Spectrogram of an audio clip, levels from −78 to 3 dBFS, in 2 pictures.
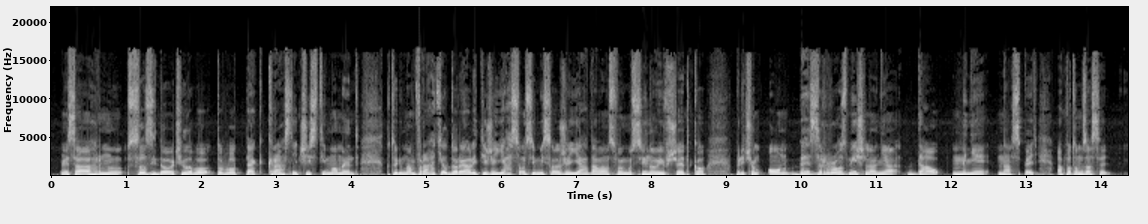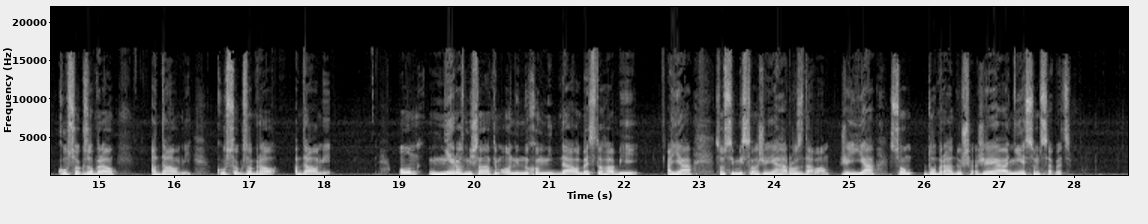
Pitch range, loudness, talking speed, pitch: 140-175 Hz, -11 LUFS, 160 wpm, 155 Hz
